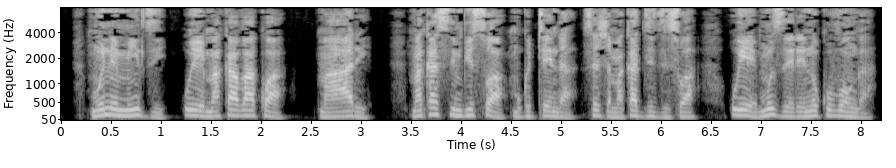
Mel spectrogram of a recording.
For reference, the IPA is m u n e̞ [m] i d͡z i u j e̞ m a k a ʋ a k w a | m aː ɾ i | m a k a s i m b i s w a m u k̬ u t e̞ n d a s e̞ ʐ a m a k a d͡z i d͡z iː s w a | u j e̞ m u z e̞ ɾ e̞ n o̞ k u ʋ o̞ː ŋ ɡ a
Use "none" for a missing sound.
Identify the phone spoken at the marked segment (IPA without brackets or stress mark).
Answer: m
